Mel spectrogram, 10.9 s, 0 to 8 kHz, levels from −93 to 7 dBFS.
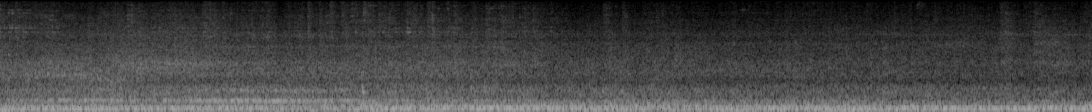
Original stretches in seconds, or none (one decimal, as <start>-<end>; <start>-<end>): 0.0-10.9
